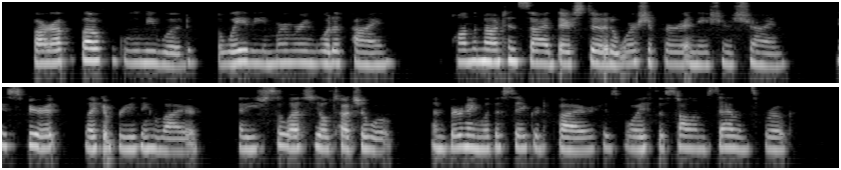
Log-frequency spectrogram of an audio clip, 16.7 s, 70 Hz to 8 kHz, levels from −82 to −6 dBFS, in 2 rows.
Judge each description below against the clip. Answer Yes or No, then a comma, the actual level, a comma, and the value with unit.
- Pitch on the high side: Yes, high, 225 Hz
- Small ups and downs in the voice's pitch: Yes, narrow, 1.8 semitones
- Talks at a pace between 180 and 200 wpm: No, average, 165 wpm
